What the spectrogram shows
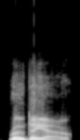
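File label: "rodeo", British English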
